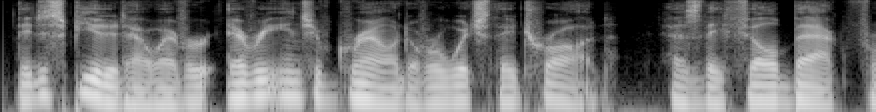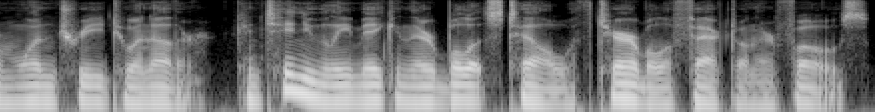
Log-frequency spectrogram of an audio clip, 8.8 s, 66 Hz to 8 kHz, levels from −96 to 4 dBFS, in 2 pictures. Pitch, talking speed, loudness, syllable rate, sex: 100 Hz, 210 wpm, -18 LUFS, 6.0 syllables/s, male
